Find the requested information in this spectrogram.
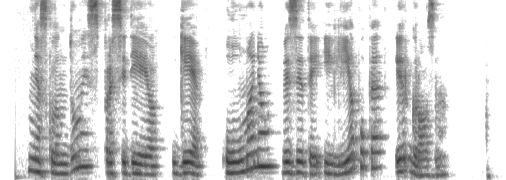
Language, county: Lithuanian, Vilnius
